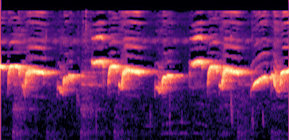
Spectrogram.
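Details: Three-season tame Chinese hwamei without faults repeats loud, fluty slurred whistles, each phrase dipping then levelling, delivered in a steady, vigorous stream.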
